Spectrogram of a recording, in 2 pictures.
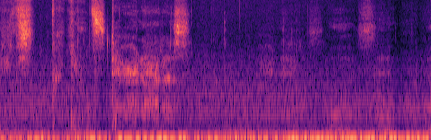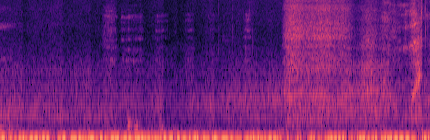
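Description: A man talking, his voice partly masked by wind buffeting the microphone, which makes a constant low rumble.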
